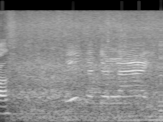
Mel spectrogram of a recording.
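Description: People talking quietly in the background, with a low rumble that grows stronger in the second half.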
